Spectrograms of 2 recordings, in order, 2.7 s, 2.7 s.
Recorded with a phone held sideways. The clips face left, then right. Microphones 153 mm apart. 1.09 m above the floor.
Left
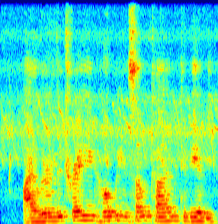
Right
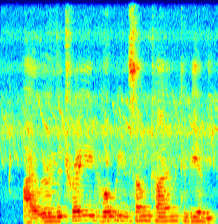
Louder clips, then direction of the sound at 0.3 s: Even; 15° right (ahead or behind).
